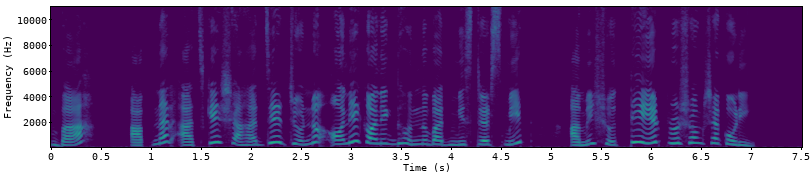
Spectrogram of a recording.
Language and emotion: Bengali, happy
